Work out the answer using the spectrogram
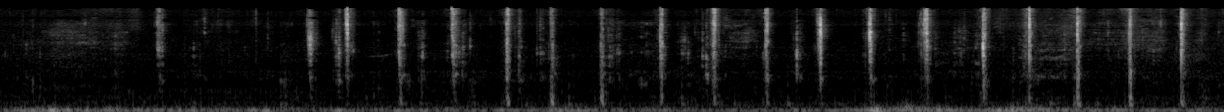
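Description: Mouth sounds of people eating roasted duck meat with their hands: chewing and lip-smacking that make a quick, irregular run of wet clicks, several a second, over a low rumble.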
